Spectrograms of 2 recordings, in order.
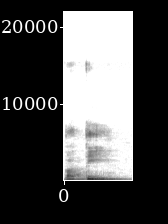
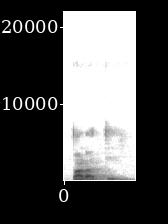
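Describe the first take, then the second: First: The word para is shortened to pa. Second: The word para is said in full. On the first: This is casual, fast everyday speech. "what you will hear on the streets" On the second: This is the careful, grammatically precise form. "When we write, of course, we write"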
